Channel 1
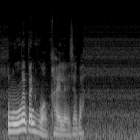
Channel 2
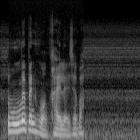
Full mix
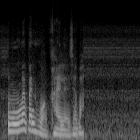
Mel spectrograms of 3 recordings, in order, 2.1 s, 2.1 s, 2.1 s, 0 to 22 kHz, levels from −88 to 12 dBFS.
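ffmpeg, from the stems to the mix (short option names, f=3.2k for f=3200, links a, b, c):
-filter_complex "[0:a]highpass=f=100:p=1,acrossover=split=420[a][b];[a]acompressor=threshold=-29dB:ratio=6[c];[c][b]amix=inputs=2:normalize=0,aeval=exprs='sgn(val(0))*max(abs(val(0))-0.00335,0)':c=same,volume=-0.5dB[d];[1:a]volume=-7dB[e];[d][e]amix=inputs=2:normalize=0,alimiter=limit=-16dB:level=0:latency=1:release=196"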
